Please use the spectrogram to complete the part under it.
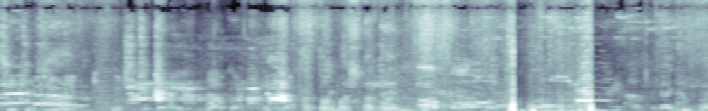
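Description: An elderly man talks loudly nearby.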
